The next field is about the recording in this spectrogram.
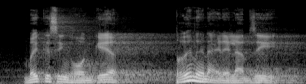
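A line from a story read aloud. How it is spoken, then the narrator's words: Cold shout. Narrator (Vietnamese): Tên cầm đầu lạnh giọng quát lên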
